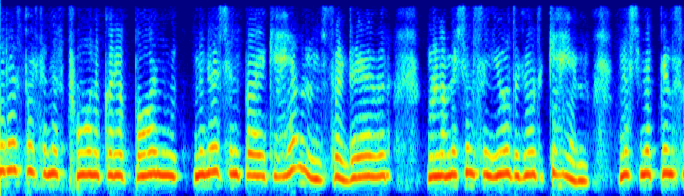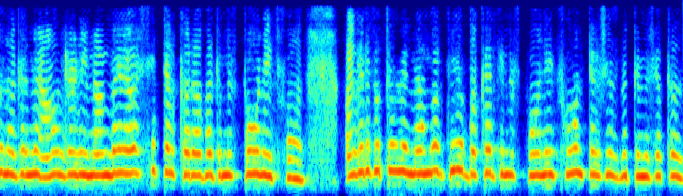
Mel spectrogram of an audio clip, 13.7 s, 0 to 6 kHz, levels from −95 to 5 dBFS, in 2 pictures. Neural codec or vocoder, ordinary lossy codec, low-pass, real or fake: codec, 16 kHz, 2 kbps, FreqCodec, smaller model; none; 5.4 kHz; fake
